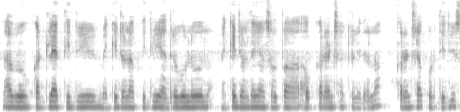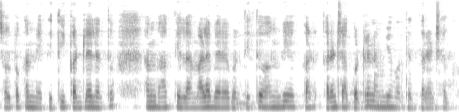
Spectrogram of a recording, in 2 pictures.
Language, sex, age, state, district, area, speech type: Kannada, male, 18-30, Karnataka, Chitradurga, rural, spontaneous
